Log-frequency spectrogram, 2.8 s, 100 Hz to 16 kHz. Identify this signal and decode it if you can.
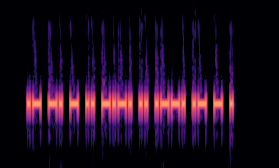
Morse code, heard as a keyed tone, about 46 wpm, 700 Hz. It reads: ANTICIPATE
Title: Sentences from Top 1500 Words - New Word Drill - 45wpm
